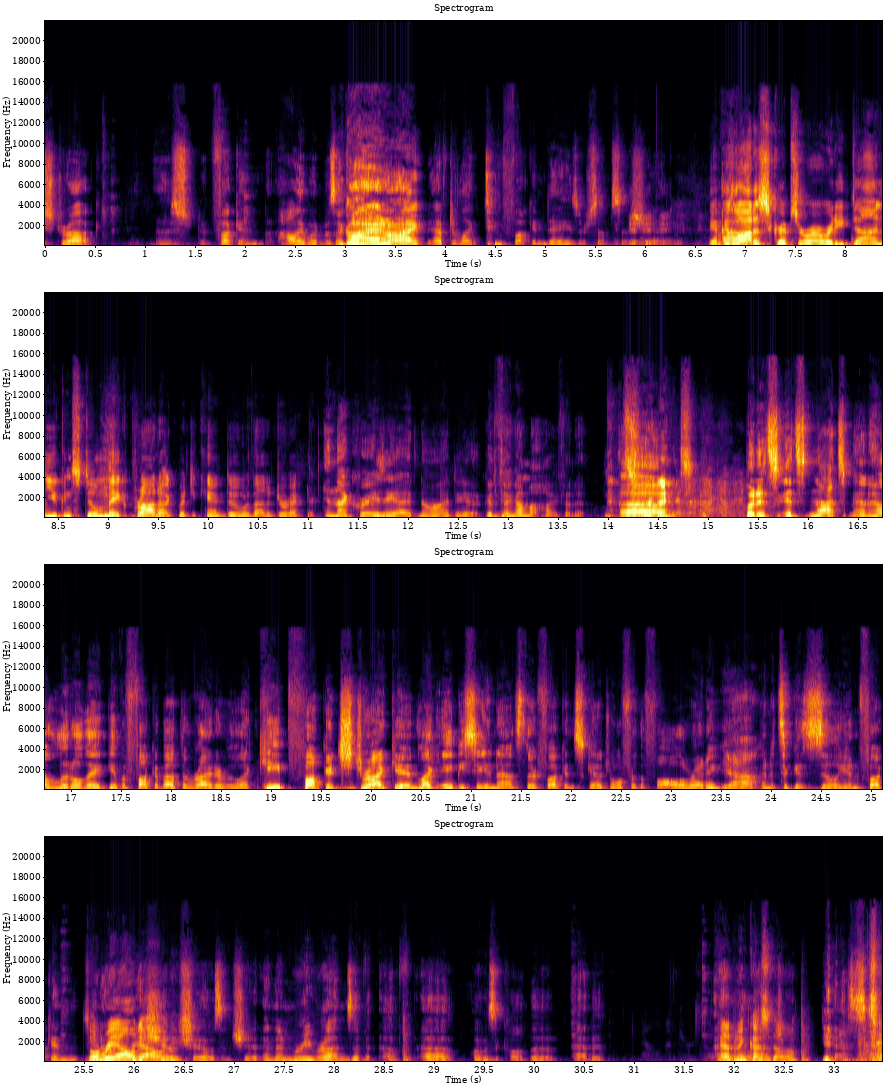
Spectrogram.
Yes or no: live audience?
yes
